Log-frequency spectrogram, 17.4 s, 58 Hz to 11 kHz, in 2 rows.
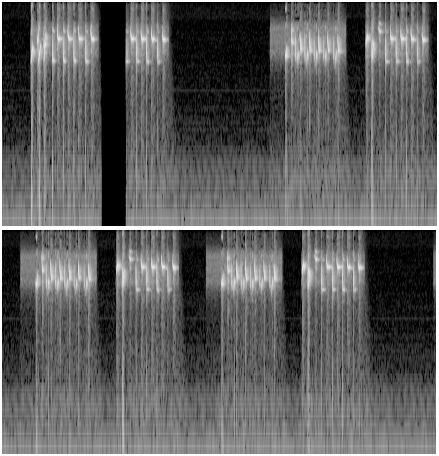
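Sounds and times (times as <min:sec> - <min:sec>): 
European goldfinch song: 0:00.6 - 0:03.4, 0:05.4 - 0:12.2, 0:12.8 - 0:16.0.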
